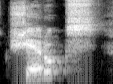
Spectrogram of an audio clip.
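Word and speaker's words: xérox: Xerox, não é? Ou xerox. Veja que a primeira tem um acento gráfico, uma paroxítona terminada por X.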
